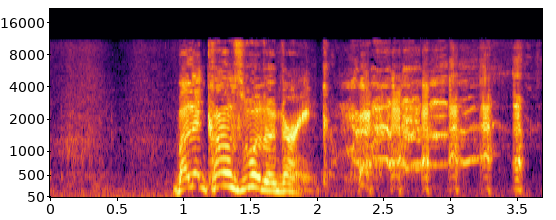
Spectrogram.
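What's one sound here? A middle-aged man laughs loudly.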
